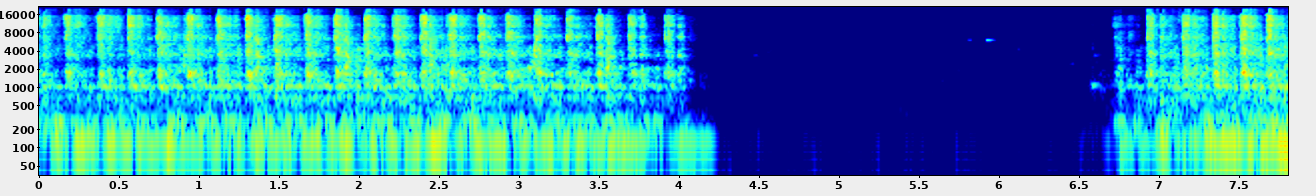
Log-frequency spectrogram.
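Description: Needle mechanism ticks at a fast, even rate, pauses into silence, then resumes just as smoothly; the machine sews normally.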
